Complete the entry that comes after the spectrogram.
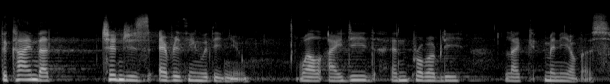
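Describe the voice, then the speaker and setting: Speaking with a French accent at a moderate pace, the voice keeps fairly even intonation and leaves long, frequent pauses. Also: woman, medium pitch for a woman. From France. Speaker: film producer. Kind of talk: pitch presentation.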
